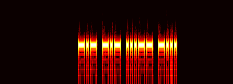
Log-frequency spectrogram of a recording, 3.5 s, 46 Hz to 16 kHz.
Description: Morse code, heard as a keyed tone, about 41 wpm, 690 Hz. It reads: KK3B
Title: USA Call Signs - 4 Characters - 2x Character Spacing - 40wpm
